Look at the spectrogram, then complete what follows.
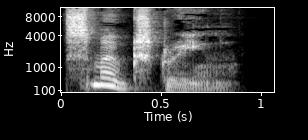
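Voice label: "smokescreen", British English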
